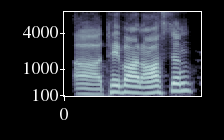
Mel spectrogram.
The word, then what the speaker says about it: Tavon Austin: Tavon Austin?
